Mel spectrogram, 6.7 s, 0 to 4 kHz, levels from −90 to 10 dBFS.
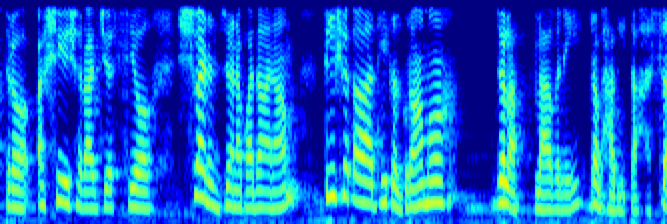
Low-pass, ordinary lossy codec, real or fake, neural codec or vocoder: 3.6 kHz; none; fake; codec, 16 kHz, 4 kbps, X-Codec, HuBERT features, trained on LibriSpeech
